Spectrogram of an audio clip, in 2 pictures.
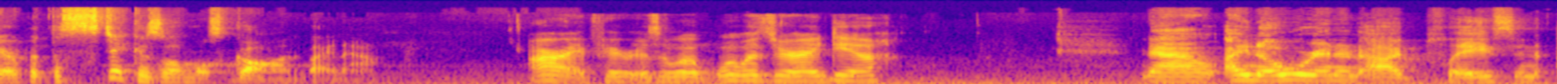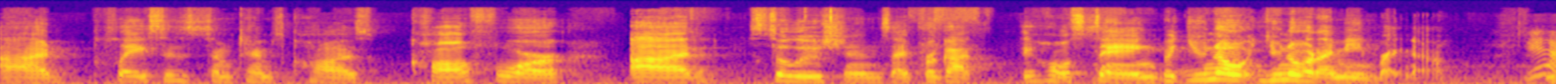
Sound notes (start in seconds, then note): none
